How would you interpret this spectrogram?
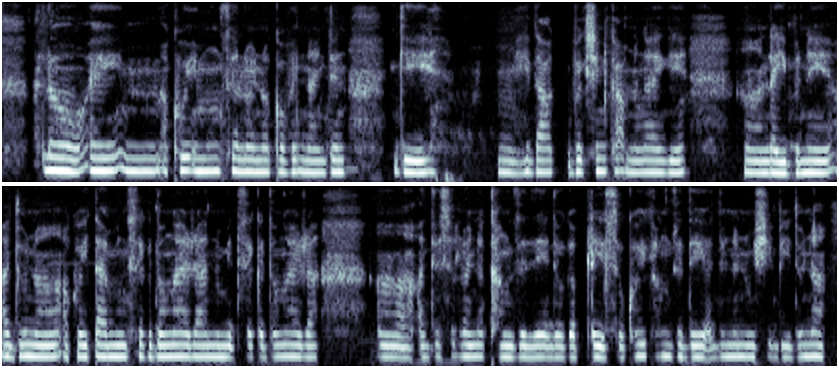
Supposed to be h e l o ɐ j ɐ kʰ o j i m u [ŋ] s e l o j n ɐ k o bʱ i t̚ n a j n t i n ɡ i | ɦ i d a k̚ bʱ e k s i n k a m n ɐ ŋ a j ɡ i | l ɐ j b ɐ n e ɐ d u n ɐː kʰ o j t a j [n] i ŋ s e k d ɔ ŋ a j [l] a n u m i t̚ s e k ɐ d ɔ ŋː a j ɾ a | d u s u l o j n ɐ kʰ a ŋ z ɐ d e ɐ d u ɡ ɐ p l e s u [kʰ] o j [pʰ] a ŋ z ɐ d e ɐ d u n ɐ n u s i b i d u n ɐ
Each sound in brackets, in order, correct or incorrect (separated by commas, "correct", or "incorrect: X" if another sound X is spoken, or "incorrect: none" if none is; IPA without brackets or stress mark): correct, incorrect: m, incorrect: ɾ, correct, incorrect: kʰ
